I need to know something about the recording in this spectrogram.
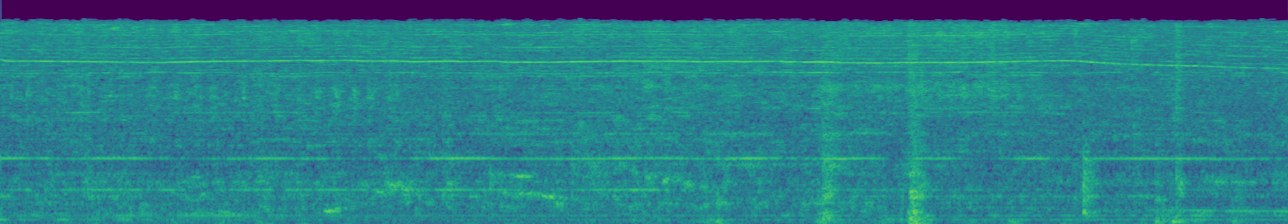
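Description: An electric nail drill whirs with a steady high whine.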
